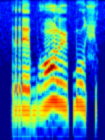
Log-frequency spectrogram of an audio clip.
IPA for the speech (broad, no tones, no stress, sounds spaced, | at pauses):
r e bʱ ɔ̃ l y ɓ u ç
